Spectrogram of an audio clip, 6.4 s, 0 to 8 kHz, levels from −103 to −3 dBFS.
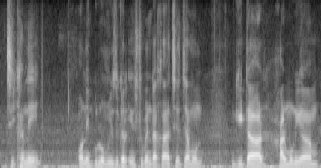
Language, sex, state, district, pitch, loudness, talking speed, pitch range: Bengali, male, West Bengal, North 24 Parganas, 115 Hz, -19 LUFS, 95 wpm, 110-125 Hz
